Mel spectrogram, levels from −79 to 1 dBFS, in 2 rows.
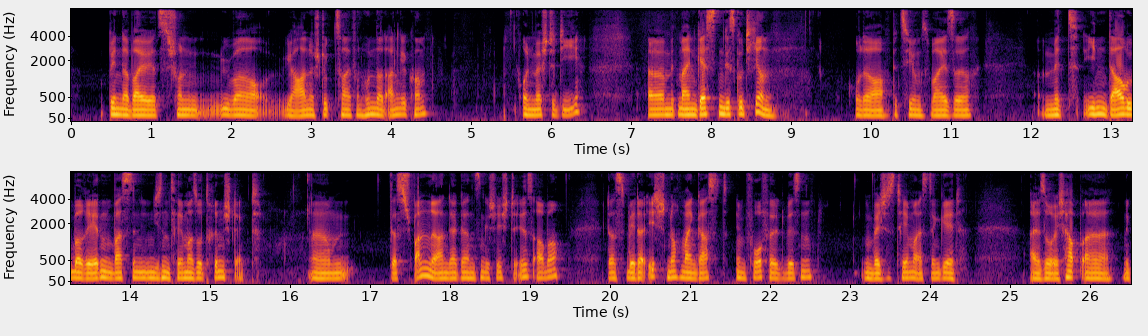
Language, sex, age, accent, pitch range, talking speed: German, male, 20-39, German, 100-115 Hz, 140 wpm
